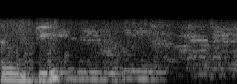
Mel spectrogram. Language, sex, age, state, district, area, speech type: Dogri, female, 60+, Jammu and Kashmir, Reasi, rural, conversation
